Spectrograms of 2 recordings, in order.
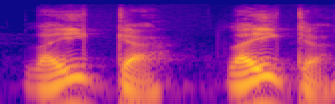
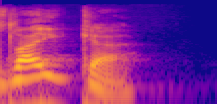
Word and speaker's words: Laika: Laika. It was Laika.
